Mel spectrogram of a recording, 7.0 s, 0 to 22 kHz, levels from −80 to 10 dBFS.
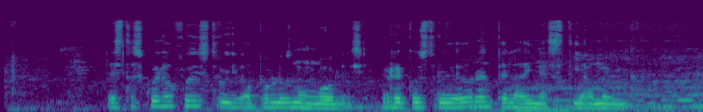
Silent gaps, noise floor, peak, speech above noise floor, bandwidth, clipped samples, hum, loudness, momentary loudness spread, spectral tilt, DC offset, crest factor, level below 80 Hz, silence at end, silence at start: none; -56 dBFS; -10 dBFS; 30 dB; 11.5 kHz; under 0.1%; none; -27 LUFS; 11 LU; -6.5 dB/octave; under 0.1%; 16 dB; -44 dBFS; 0 s; 0.1 s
